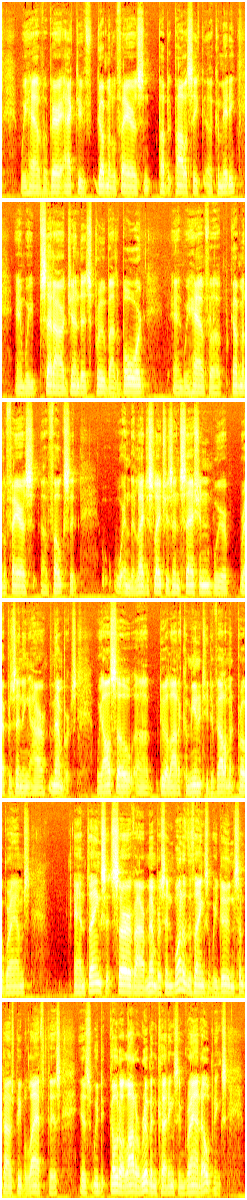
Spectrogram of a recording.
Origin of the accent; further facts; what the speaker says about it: Alabama, United States; accent: Alabama; with my Alabama accent, when I was in Selma, I sounded normal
